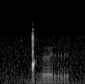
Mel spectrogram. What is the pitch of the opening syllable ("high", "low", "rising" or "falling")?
low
